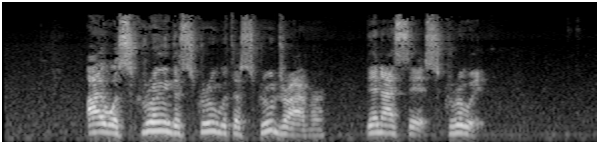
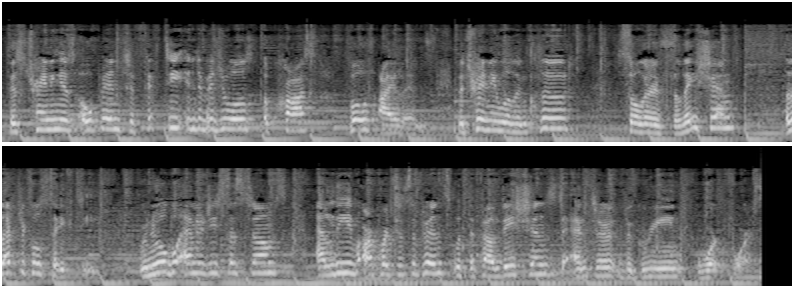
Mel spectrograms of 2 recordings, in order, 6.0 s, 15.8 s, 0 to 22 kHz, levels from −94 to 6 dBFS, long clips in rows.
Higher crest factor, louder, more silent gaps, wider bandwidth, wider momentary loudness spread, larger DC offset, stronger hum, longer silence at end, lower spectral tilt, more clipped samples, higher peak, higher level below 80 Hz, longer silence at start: about the same, 18 dB vs 16 dB; about the same, -17 LUFS vs -16 LUFS; neither; first, 16 kHz vs 12.5 kHz; about the same, 11 LU vs 12 LU; neither; neither; first, 1.15 s vs 0.3 s; second, -3.5 dB/octave vs -5 dB/octave; neither; about the same, -2 dBFS vs 0 dBFS; second, -60 dBFS vs -32 dBFS; first, 0.85 s vs 0 s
